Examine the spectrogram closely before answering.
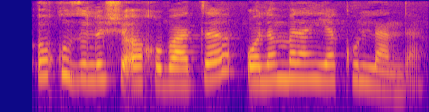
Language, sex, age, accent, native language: Uzbek, female, 18-24, Andijon, Uzbek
